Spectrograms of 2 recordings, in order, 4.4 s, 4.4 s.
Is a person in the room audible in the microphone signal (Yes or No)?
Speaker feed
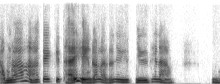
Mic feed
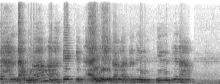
No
